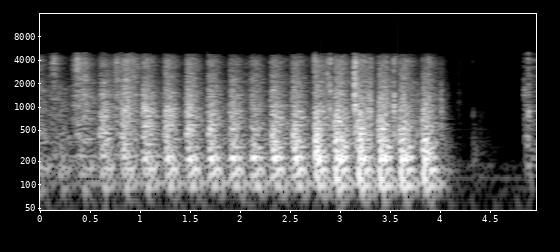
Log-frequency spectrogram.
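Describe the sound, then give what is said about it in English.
Heavy, rapid pounding on a door by arriving Nazis, a steady barrage of loud dull thuds at about four blows per second for four seconds, then abruptly stopping into near silence. “Now I'll let them in before they break the door down.”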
